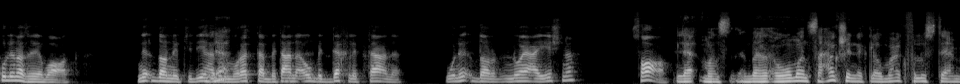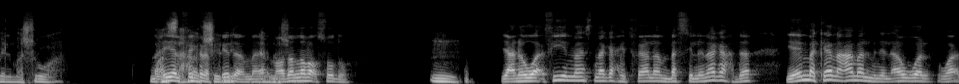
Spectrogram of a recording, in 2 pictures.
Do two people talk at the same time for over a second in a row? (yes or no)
yes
